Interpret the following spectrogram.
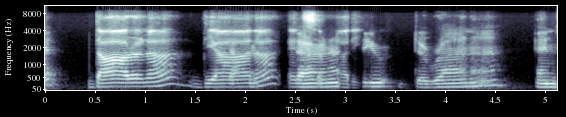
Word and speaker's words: Dharana: Dharana, dhyana, and samadhi.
